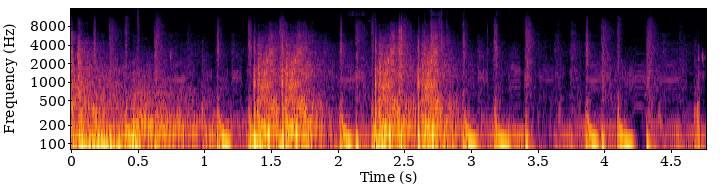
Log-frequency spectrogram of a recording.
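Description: Video game gunfire plays in a steady burst of loud, sharp shots spread through the whole stretch, with a dense mix of impacts and game effects behind them.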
